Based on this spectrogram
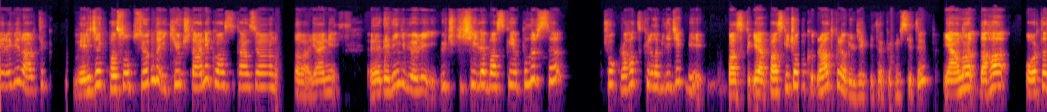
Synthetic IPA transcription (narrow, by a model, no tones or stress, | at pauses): eɾebilʲiɾaɾt̪ʰɯk | ve̞ɾed͡ʒɛc̚paso̞psijo̞nud̪aicʰiyt͡ʃt̪ʰaːnɛkʰo̞nse̥kvansjond̪ava̰ɾjaːnɪ | ɛːd̪e̞d̪iːnɟibiø̞jlʲɛyt͡ʃcʰiʃijlʲɛbaskɯjapɯlˠɯɾsa | t͡ʃʰo̞kɾaɦat̪kʰɯɾɯlˠabilʲe̞d͡ʒɛc̚bi | baskɯjabaskɯt͡ʃʰo̞kɾaɦat̪kʰuɾabilʲed͡ʒɛc̚bit̪ʰakɯmsit̪ʰɪjaonad̪aɦa | o̞ɾt̪ʰa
